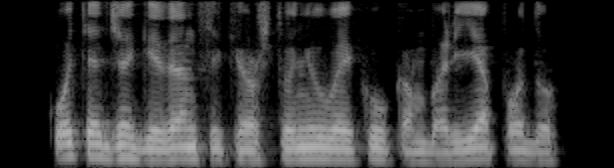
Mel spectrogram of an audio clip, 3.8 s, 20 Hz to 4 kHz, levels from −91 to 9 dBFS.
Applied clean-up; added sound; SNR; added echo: none; none; none; none.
